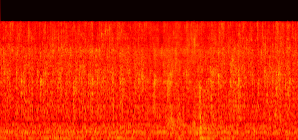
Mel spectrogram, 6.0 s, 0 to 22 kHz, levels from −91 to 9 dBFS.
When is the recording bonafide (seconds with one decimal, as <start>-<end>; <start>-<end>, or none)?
0.0-2.9; 4.0-6.0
